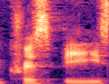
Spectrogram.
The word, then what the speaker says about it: Chrispy: Yeah, Instagram and most other socials on at Dr. Crispy Music, and Crispy spelled like the name Chris. I'm really great at SEO. No, just joking. So DR and then CHRISPY music. Yeah, so Chris with a PY on the end.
